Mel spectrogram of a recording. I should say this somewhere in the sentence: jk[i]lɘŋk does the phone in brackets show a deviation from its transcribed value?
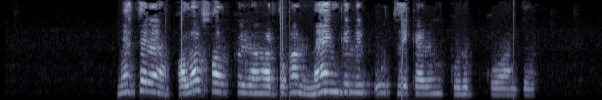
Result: yes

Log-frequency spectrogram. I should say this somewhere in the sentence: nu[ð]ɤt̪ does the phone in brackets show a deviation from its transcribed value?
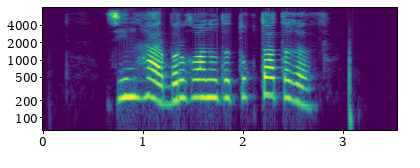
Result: no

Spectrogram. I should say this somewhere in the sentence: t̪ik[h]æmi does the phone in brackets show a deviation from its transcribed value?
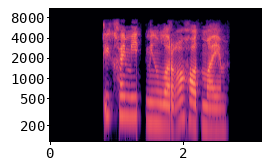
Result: yes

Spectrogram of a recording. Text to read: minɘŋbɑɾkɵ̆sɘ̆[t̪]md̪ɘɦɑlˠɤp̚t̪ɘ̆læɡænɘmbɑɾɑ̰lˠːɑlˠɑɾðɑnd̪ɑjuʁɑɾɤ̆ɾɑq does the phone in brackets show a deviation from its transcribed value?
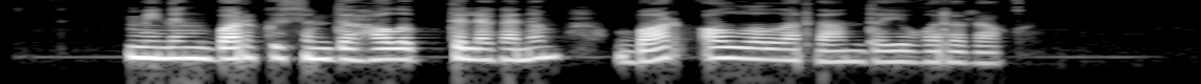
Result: yes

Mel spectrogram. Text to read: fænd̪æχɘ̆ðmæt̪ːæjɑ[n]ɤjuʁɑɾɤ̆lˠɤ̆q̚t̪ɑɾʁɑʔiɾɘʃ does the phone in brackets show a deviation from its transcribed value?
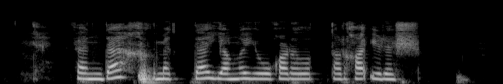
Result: yes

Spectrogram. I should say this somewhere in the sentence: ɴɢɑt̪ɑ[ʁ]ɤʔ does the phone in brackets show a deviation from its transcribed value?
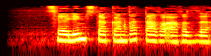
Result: no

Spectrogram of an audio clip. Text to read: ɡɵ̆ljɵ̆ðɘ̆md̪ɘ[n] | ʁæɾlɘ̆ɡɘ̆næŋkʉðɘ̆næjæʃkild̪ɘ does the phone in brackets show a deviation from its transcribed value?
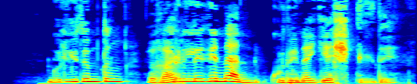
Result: yes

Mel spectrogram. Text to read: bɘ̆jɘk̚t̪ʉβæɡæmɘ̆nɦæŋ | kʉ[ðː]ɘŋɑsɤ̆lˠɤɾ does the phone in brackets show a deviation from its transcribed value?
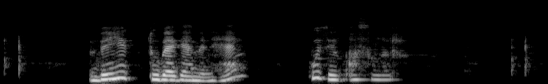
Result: yes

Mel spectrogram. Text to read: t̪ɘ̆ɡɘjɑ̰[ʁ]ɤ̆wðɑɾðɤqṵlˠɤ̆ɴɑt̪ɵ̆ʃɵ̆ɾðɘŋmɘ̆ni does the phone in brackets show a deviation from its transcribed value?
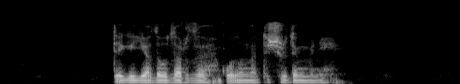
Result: yes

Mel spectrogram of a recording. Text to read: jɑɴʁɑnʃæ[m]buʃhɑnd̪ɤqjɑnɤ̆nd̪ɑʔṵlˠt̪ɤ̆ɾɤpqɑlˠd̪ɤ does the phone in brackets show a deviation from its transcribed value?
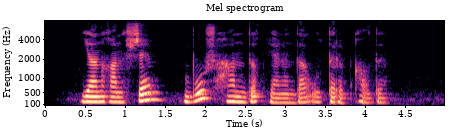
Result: no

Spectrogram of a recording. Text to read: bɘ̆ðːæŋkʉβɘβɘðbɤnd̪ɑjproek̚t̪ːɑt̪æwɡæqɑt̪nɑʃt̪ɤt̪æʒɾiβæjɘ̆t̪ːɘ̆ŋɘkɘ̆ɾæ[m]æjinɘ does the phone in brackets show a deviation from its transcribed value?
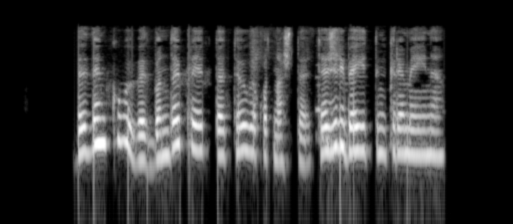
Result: no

